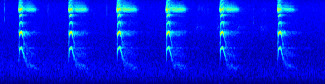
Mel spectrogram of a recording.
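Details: A Douglas squirrel (Tamiasciurus douglasii) at Carpenter Saddle, Carpenter Mountain, H.J. Andrews Experimental Forest, Oregon, gives sharp, high alarm chirps, each dropping in pitch, repeated about every half second.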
